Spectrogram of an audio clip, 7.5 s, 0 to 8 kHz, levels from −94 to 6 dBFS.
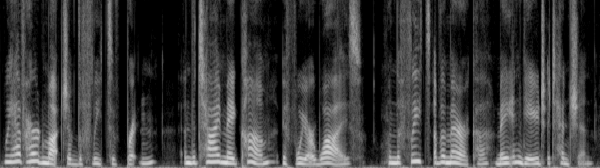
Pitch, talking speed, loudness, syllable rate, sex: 255 Hz, 210 wpm, -18 LUFS, 5.2 syllables/s, female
